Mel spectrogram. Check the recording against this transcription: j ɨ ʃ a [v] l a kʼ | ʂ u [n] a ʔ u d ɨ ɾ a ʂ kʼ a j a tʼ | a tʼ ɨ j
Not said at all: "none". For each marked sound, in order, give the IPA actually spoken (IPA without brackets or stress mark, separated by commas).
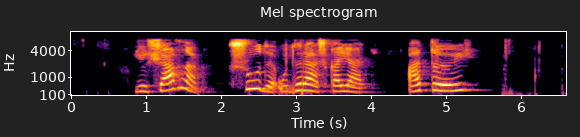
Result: v, d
